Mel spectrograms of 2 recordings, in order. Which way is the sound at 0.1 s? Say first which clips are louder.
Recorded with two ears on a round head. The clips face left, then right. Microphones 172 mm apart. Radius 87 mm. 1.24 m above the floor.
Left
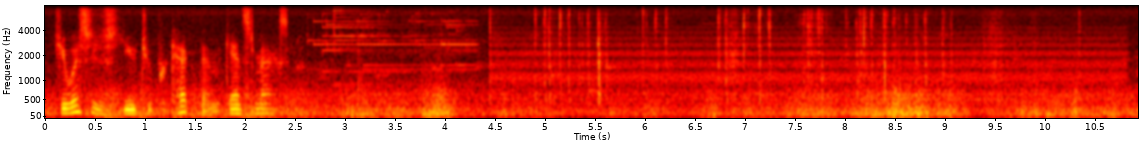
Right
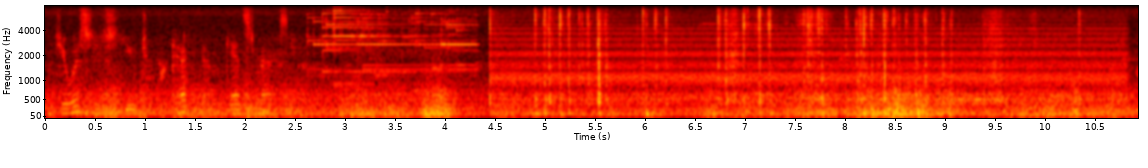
Left 16 dB; 75° left (ahead or behind).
